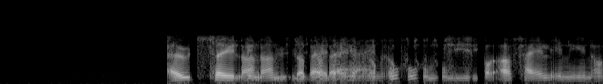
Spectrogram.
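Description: Throughout, GSM full-rate codec damage gives the speech a buzzy, gravelly roughness from pulse-driven vocal-tract modelling. This grit, not just the 250 Hz to 3.5 kHz band with nothing above 3.8 kHz, separates it from plain telephone filtering.

From 2.47 to 4.77 s, a doubled audio track appears: a dry copy, roughly as loud, trails by about a fifth of a second and cuts in and out abruptly. It is likely from a second capture path, and its lack of decay sets it apart from room echo.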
